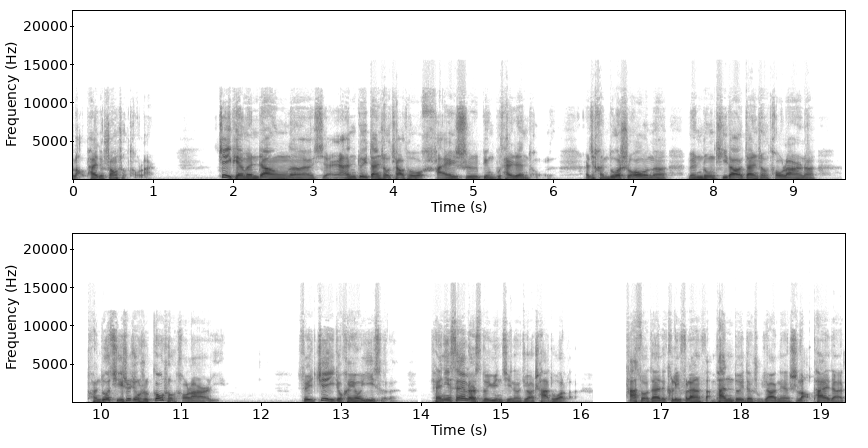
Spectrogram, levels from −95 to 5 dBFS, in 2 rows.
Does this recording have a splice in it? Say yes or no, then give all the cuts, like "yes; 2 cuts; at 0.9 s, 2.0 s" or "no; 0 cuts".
yes; 1 cut; at 14.0 s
